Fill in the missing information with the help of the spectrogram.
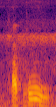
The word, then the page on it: kapu: Serewen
